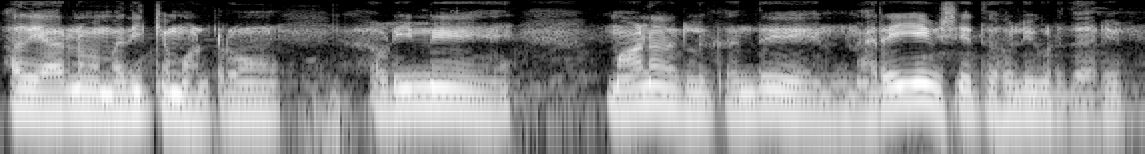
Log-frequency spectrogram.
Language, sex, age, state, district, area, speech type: Tamil, male, 18-30, Tamil Nadu, Tiruvarur, urban, spontaneous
